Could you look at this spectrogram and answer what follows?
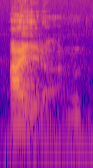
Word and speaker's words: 爱人: 그걸 이제 중국어 발음으로는 아이런, 아하.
